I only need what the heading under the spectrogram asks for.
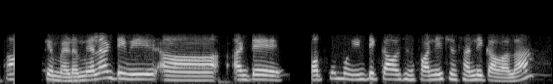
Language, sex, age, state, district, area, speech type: Telugu, female, 60+, Andhra Pradesh, Chittoor, rural, conversation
